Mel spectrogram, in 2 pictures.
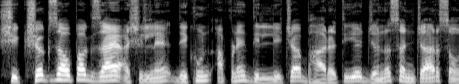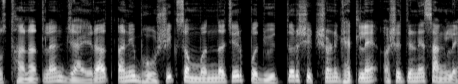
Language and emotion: Goan Konkani, neutral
